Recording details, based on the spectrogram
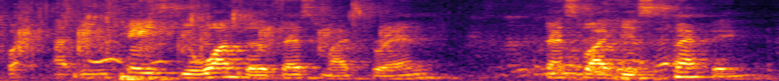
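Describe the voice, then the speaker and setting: A man's voice: mid-range voice, normal speed, over a noisy crowd, very noisy. Hong Kong-accented man in an echoey hall. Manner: self-deprecating, joking. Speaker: moderator. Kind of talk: opening remarks at a roundtable. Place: museum event hall.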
